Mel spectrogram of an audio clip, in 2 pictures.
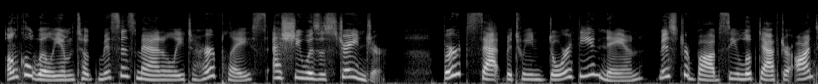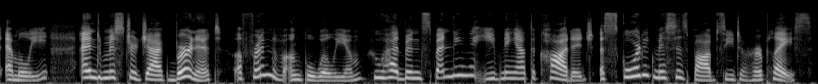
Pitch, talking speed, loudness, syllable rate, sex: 260 Hz, 180 wpm, -21 LUFS, 5.2 syllables/s, female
